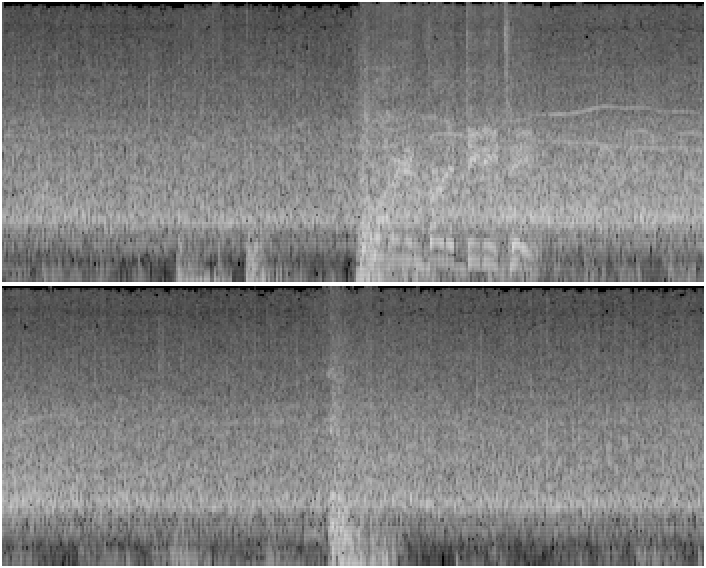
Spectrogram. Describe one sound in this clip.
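A large crowd roars and cheers steadily in a big arena.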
